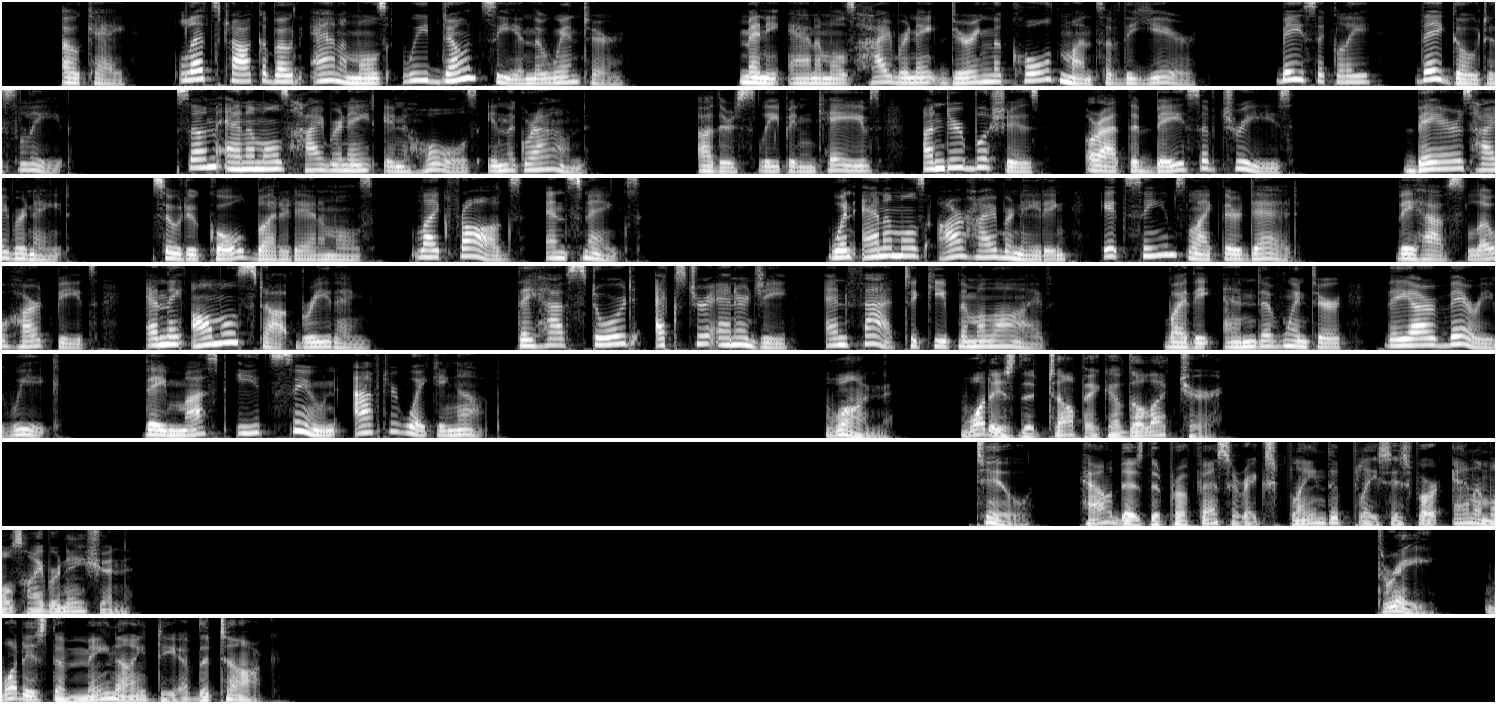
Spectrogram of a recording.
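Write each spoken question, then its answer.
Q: What is the topic of the lecture?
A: Animal hibernation in winter

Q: What is the main idea of the talk?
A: Many animals hibernate (sleep) during the cold winter months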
